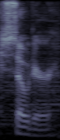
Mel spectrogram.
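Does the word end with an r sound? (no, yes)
yes. It ends with an added r sound.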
